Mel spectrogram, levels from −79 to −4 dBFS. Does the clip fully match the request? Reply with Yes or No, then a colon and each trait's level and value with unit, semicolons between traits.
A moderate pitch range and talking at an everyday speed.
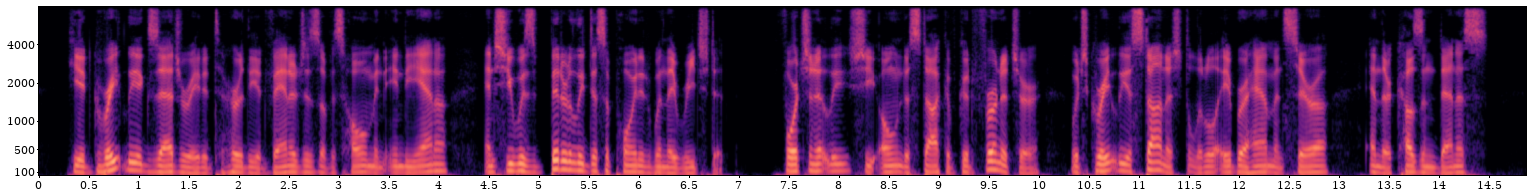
Yes: average, 3.0 semitones; average, 165 wpm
